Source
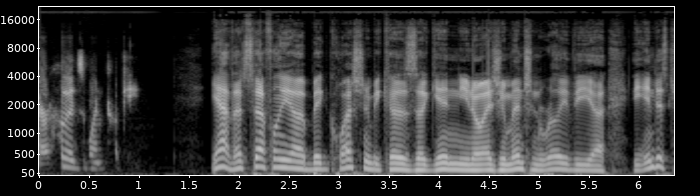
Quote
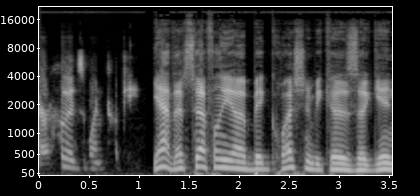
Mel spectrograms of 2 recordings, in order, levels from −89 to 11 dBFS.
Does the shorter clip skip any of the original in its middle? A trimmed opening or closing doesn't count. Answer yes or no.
yes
